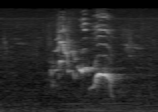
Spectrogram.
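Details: Energetic song of a caged black-naped oriole from Sumbawa: a single clear whistled phrase stepping down through two or three liquid notes in under a second.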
